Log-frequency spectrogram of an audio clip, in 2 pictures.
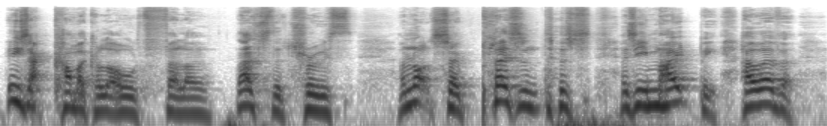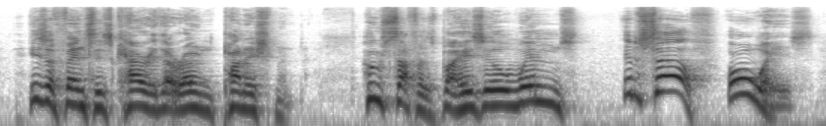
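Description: A man voicing a jovial young gentleman, amused and good-natured, in a storybook reading. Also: high-pitched, sing-song, normal speed.

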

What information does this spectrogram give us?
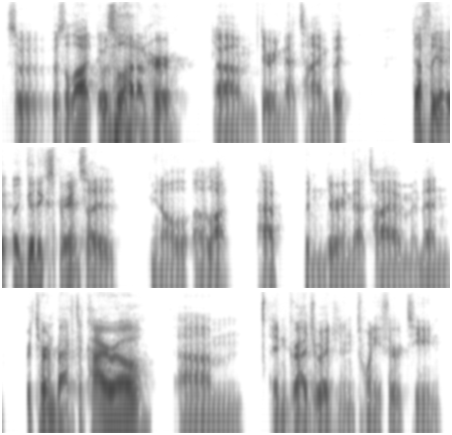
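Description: A young man from Greece, raised in Egypt, recalling his childhood in a relaxed interview, with frequent fillers and restarts. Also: sits low, moderate pace, smooth, no echo. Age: young adult. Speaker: interview guest. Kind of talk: casual conversational interview.

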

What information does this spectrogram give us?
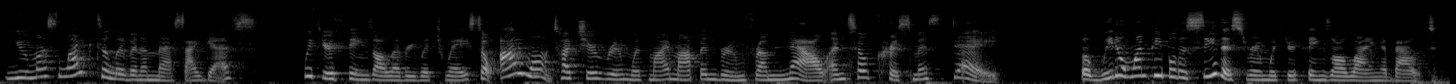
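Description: Woman reading as an exasperated scolding storybook mother, high-pitched. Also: big pitch swings, measured pace, fairly bright tone. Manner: emphatic, reproachful.

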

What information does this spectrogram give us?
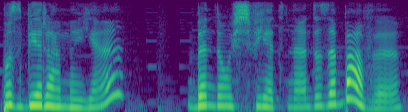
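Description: Woman voicing an eager, high-pitched little teddy bear. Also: slow, a little mellow, muffled recording, faint music behind. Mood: excited. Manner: eager, exclaiming and questioning. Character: curious, cheerful little teddy bear, young male. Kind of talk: children's storybook character voice.

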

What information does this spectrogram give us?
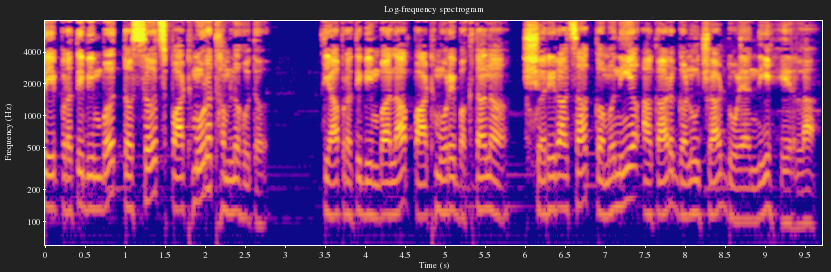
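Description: A man's voice: medium pitch, measured pace, a little mellow, soft background music. A man narrating a scripted horror story as a storyteller, in a dramatic, suspenseful manner.

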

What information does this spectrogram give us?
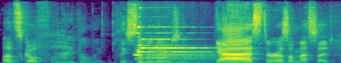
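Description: Excitable young male game streamer. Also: medium pitch, brisk, over music. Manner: excitable, laughs often, groans at fails. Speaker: gaming streamer. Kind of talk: casual live-stream commentary.

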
